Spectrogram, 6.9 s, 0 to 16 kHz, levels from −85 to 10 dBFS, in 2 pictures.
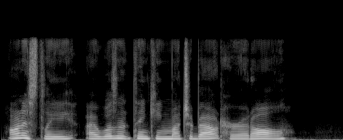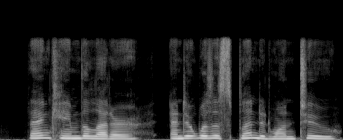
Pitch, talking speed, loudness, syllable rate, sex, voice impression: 230 Hz, 165 wpm, -17 LUFS, 4.9 syllables/s, female, feminine, slightly adult-like, slightly soft, friendly, slightly reassuring, kind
